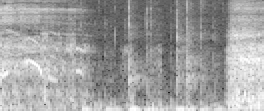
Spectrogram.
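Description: A brief burst of quick, light computer keyboard typing as a search is typed into Google, several soft clicks in an irregular run, set against a steady hiss of background noise.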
